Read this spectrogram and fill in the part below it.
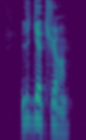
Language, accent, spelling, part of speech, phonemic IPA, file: French, France, ligature, noun, /li.ɡa.tyʁ/, LL-Q150 (fra)-ligature.wav
- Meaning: 1. a tie; the action of tying 2. a binding, notably in horticulture 3. ligature; a character that combines multiple letters; logotype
